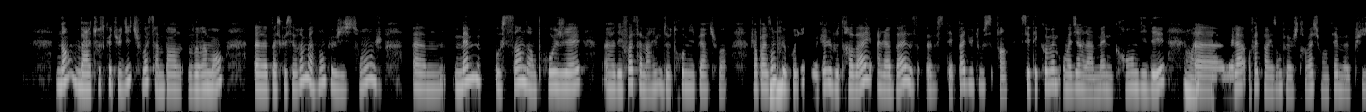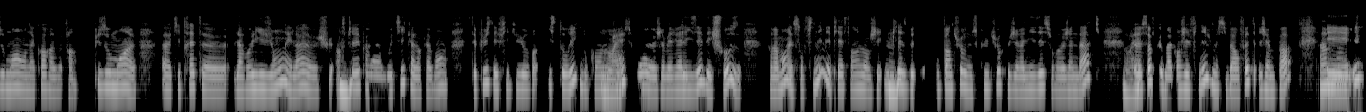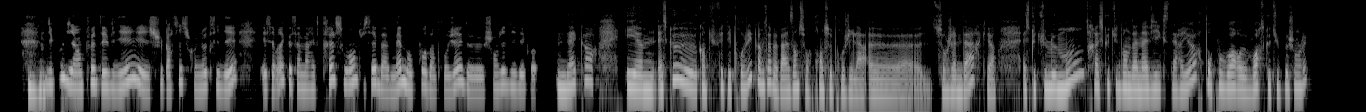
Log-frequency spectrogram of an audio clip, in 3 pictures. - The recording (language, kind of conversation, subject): French, advice, Comment choisir une idée à développer quand vous en avez trop ?
- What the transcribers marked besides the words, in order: tapping; other background noise; unintelligible speech; chuckle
